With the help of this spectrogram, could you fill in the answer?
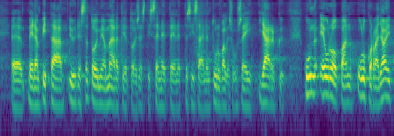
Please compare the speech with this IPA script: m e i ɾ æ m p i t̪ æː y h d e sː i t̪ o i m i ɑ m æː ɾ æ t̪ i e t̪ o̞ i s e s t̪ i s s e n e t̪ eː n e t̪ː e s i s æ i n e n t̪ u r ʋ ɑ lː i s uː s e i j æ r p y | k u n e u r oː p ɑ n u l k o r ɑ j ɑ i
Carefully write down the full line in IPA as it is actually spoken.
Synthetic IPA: m e i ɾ æ m p i t̪ æː y h d e sː æ t̪ o i m i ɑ m æː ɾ æ t̪ i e t̪ o̞ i s e s t̪ i s s e n e t̪ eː n e t̪ː æ s i s æ i n e n t̪ u r ʋ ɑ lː i s uː s e i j æ r k y | k u n e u r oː p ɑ n u l k o r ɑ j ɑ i

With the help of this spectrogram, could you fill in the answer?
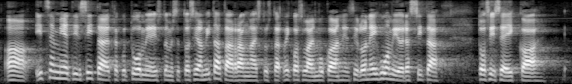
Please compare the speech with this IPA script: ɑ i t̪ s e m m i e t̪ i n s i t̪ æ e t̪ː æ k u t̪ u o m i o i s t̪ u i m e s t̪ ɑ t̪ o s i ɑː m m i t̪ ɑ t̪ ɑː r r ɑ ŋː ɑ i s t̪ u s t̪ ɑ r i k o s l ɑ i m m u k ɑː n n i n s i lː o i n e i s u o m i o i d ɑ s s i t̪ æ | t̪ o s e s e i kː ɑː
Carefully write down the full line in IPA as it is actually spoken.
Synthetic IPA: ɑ i t̪ s e m m i e t̪ i n s i t̪ æ e t̪ː æ k u t̪ u o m i o i s t̪ u i m e s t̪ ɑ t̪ o s i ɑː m m i t̪ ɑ t̪ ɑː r r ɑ ŋː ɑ i s t̪ u s t̪ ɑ r i k o s l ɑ i m m u k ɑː n n i n s i lː o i n e i h u o m i o i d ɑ s s i t̪ æ | t̪ o s i s e i kː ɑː

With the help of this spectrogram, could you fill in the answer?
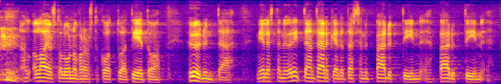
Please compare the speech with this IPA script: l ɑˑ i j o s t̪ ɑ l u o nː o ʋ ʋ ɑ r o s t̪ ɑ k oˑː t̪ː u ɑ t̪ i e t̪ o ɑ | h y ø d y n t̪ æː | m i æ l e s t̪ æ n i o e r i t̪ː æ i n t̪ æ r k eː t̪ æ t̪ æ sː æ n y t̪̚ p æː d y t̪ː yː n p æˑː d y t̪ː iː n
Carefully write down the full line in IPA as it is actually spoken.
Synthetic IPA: l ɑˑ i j o s t̪ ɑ l u o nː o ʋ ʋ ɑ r o s t̪ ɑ k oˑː t̪ː u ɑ t̪ i e t̪ o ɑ | h y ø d y n t̪ æː | m i e l e s t̪ æ n i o e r i t̪ː æ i n t̪ æ r k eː t̪ æ t̪ æ sː æ n y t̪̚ p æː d y t̪ː iː n p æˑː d y t̪ː iː n

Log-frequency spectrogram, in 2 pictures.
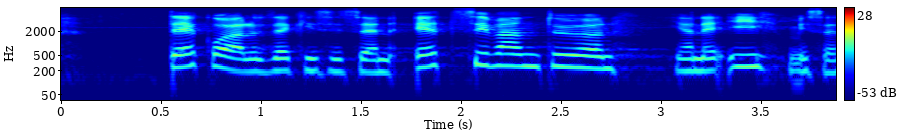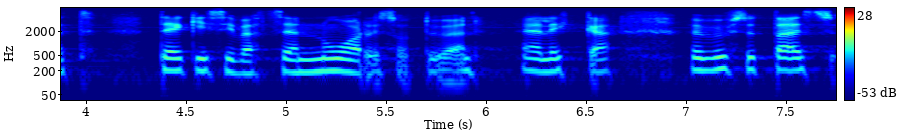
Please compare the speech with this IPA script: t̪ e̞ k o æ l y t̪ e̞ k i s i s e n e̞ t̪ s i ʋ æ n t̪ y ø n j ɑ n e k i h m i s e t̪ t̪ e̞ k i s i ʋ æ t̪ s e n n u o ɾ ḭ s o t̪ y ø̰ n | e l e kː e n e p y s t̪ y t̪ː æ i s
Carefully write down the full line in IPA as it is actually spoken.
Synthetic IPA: t̪ e̞ k o æ l y t̪ e̞ k i s i s e n e̞ t̪ s i ʋ æ n t̪ y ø n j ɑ n e ʔ i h m i s e t̪ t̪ e̞ k i s i ʋ æ t̪ s e n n u o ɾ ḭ s o t̪ y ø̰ n | e l i kː æ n e p y s t̪ y t̪ː æ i s

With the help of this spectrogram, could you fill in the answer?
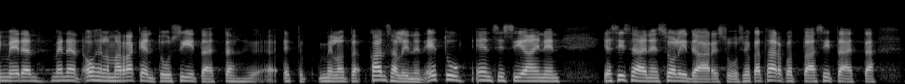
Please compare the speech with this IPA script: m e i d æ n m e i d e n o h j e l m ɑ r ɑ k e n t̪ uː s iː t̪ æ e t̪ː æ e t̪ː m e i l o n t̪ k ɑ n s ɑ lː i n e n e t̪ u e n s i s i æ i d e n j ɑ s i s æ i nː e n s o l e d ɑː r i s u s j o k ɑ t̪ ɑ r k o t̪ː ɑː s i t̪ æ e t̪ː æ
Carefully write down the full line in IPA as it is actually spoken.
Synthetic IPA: m e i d æ n m e i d æ n o h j e l m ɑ r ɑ k e n t̪ uː s iː t̪ æ e t̪ː æ e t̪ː m e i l o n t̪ k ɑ n s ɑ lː i n e n e t̪ u e n s i s i æ i n e n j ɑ s i s æ i n e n s o l i d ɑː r i s uː s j o k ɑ t̪ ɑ r k o t̪ː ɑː s i t̪ æ e t̪ː æ

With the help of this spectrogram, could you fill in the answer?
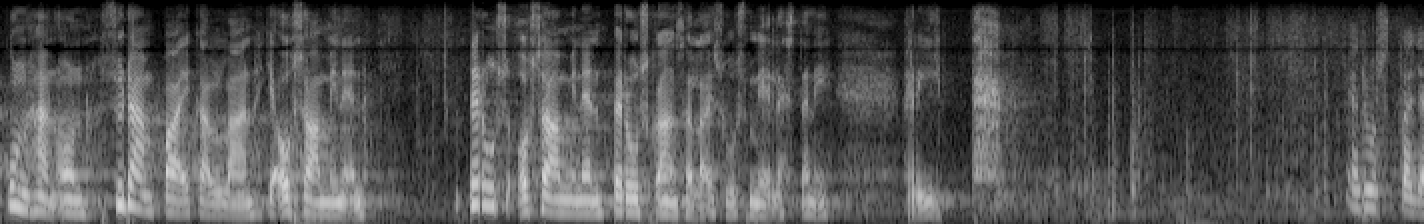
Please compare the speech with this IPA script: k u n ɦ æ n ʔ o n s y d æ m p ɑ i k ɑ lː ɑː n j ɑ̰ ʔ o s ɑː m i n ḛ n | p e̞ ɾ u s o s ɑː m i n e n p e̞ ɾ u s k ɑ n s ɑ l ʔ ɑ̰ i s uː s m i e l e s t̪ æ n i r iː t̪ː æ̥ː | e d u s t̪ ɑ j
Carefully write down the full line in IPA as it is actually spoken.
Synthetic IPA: k u n ɦ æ n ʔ o n s y d æ m p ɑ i k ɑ lː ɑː n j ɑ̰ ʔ o s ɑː m i n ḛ n | p e̞ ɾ u s o s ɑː m i n e n p e̞ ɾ u s k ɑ n s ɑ l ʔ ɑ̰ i s uː s m i e l e s t̪ æ n i r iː t̪ː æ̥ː | e d u s t̪ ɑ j

